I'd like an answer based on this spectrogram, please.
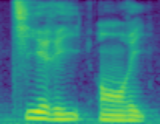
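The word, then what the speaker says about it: Henry: you say his name correctly you will say Ori Theory only so the H at the beginning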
